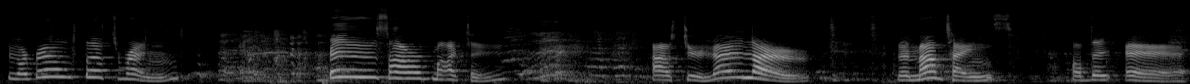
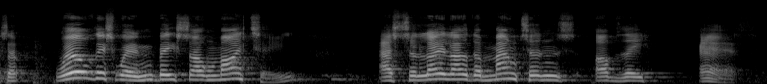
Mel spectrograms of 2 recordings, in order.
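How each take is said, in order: First: It is said very softly, almost inaudibly. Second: It is said at normal, clearly audible loudness.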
